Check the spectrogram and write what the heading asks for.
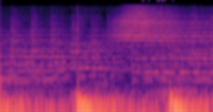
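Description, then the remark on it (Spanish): Heavy, booming thumps land roughly every second and a half over a deep, rumbling low hum, like a strong tremor or giant footfalls shaking the ground. No voices are present. “Cuando Jack estaba disfrutando de la comida, sintieron un fuerte temblor.”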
